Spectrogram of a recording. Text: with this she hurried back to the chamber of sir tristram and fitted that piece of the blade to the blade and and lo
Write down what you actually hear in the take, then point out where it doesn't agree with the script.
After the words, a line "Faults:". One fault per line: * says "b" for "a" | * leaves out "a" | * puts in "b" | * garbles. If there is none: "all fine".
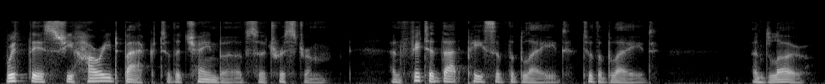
with this she hurried back to the chamber of sir tristram and fitted that piece of the blade to the blade and lo
Faults:
* leaves out "and"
